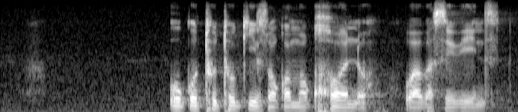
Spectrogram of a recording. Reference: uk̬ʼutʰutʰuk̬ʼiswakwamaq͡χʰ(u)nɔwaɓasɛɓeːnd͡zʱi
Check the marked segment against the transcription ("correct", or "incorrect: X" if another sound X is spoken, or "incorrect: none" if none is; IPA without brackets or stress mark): incorrect: ɔ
